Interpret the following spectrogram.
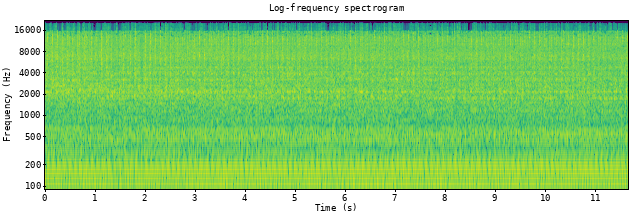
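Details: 1928 Farmall Regular four-cylinder after carburetor tweaks, started with timing advanced about halfway: steady low chugging idle with an even beat, no knocks or rattles; normal idle.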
